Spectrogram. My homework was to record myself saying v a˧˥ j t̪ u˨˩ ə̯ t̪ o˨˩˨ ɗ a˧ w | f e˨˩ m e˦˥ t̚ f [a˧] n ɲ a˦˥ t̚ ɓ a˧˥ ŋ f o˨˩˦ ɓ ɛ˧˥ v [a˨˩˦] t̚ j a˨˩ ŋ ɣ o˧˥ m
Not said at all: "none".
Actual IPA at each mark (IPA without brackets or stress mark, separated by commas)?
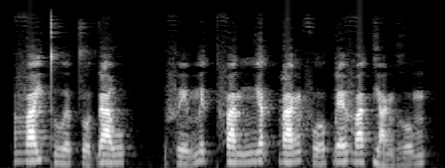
a˧, a˦˥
